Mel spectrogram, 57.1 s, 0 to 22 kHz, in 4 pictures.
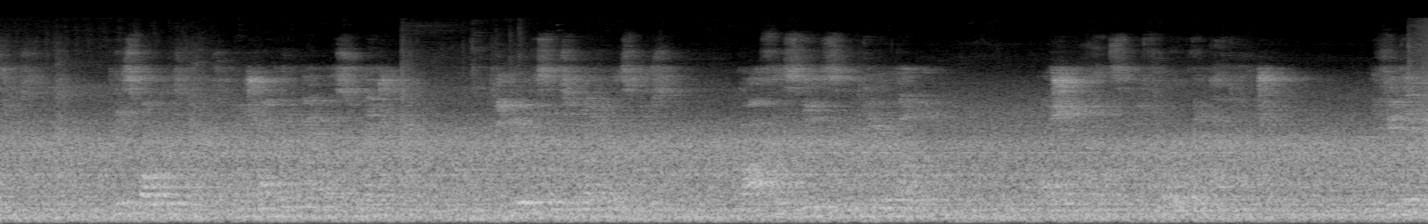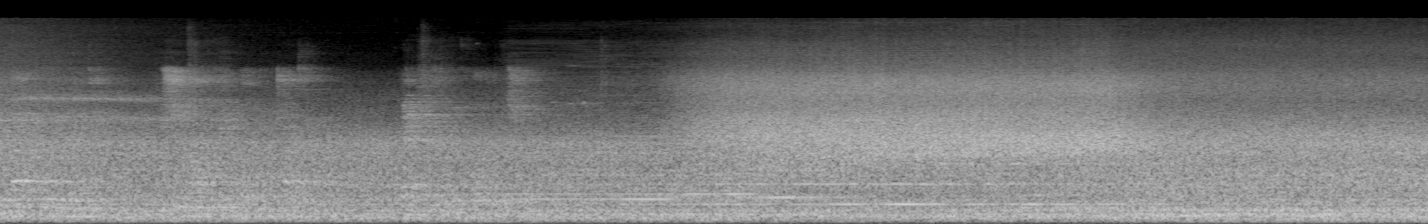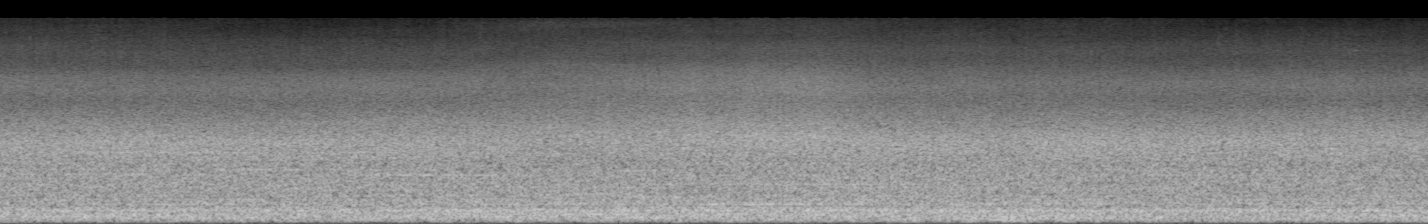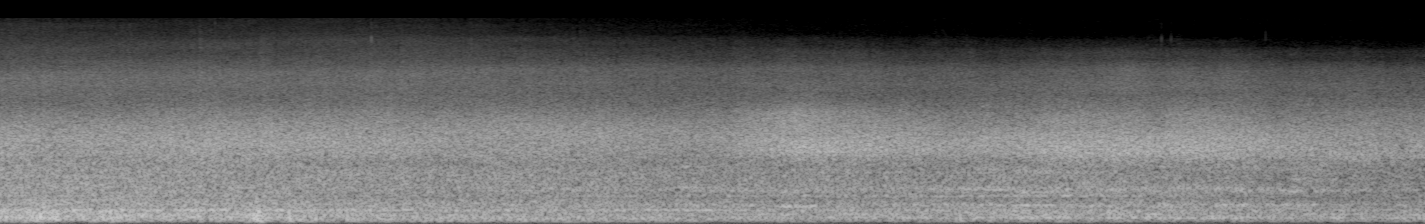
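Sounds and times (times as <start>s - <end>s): train rumble and hiss: 0.0s - 57.0s.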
